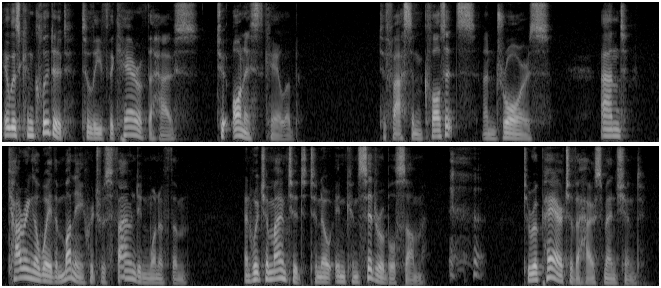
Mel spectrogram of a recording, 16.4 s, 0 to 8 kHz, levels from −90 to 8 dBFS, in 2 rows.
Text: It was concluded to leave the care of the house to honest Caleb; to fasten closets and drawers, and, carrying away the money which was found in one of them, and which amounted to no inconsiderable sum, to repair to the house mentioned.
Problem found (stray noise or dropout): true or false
true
